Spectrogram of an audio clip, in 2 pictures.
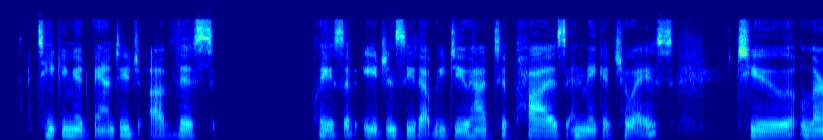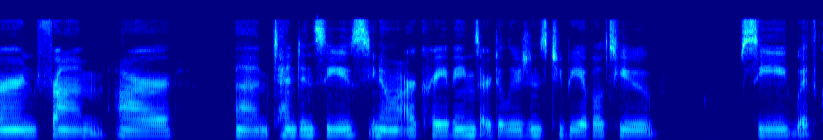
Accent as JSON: {"language": "English", "region": "Michigan", "country": "United States", "tie": "born or raised there", "said": "into the Tibidawassee River, which is actually the river that runs through my hometown that I grew up near, which then fed into the Saginaw River and then fed into the bay."}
